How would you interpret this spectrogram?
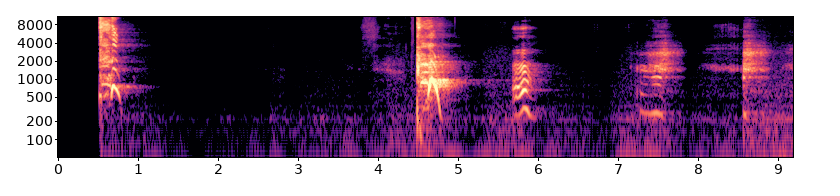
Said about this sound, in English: sneezes a couple of times and grabs a Kleenex from her purse.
